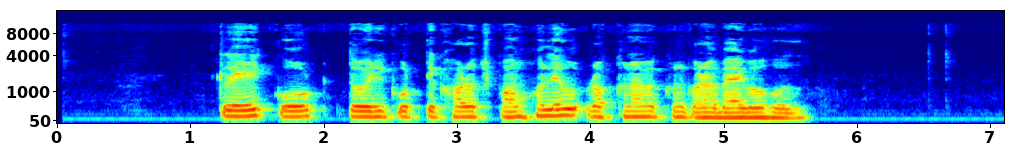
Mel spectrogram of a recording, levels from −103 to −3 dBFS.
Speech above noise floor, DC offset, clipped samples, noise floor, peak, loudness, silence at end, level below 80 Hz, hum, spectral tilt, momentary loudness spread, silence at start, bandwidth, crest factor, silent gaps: 48 dB; under 0.1%; under 0.1%; -69 dBFS; -8 dBFS; -23 LUFS; 1.5 s; -56 dBFS; none; -8.5 dB/octave; 7 LU; 1.2 s; 11 kHz; 16 dB; none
